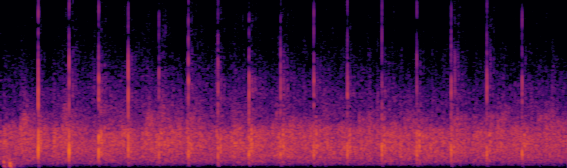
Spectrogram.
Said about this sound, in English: Everybody clap your hands.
